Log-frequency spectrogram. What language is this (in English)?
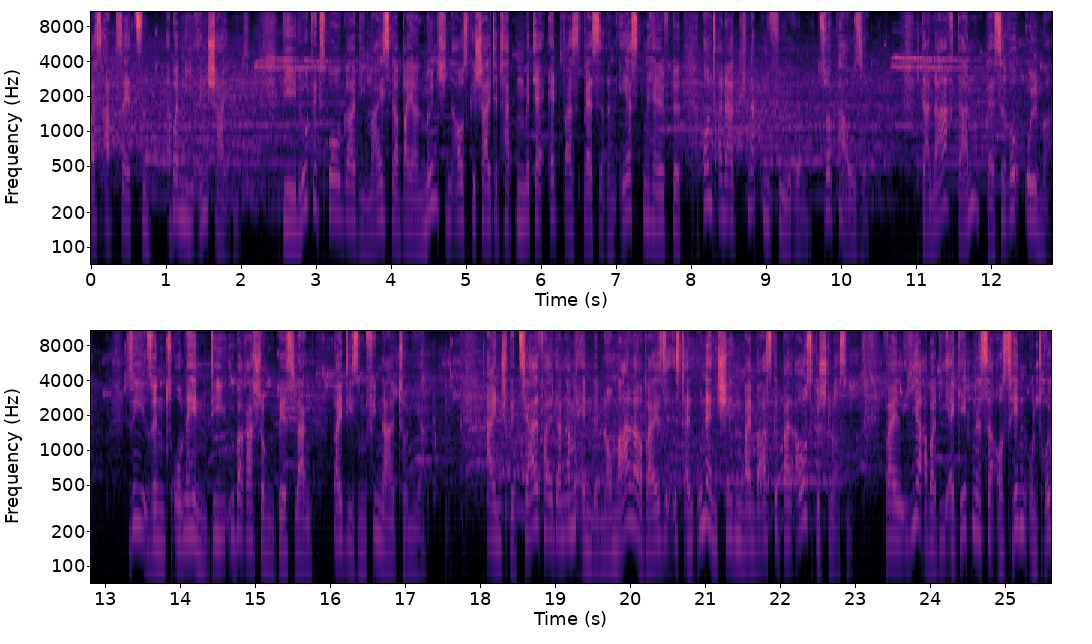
German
